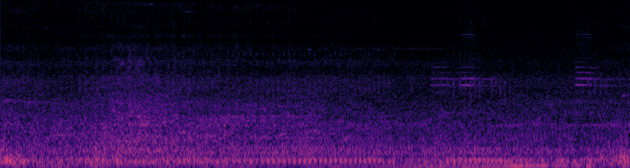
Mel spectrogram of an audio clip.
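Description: Traffic rumbles on a street outdoors.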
